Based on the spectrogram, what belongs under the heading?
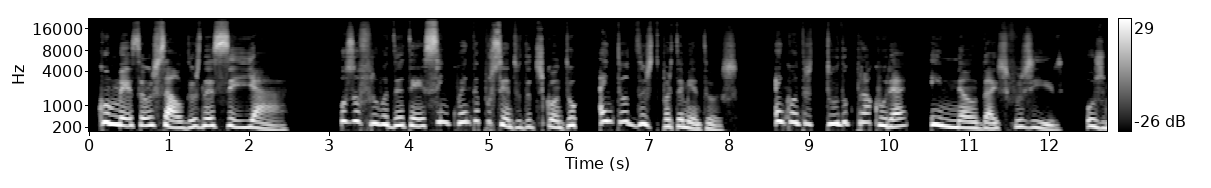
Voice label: Portuguese promos

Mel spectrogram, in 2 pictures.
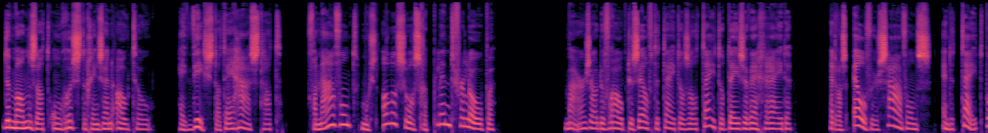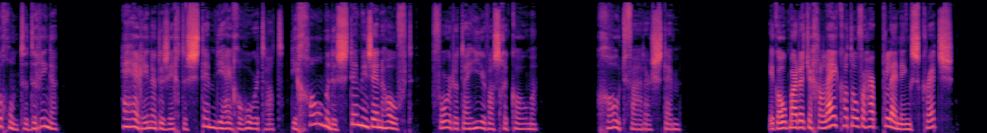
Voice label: dutch audiobooks

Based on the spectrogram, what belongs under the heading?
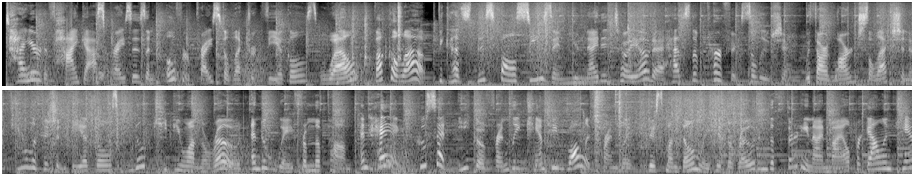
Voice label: english american automotive; Englisch (US); Vereinigte Staaten

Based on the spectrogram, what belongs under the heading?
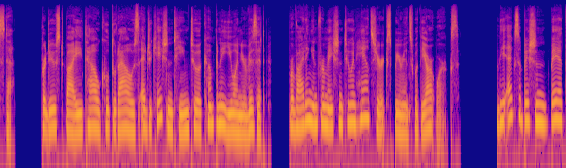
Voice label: english american audio guides

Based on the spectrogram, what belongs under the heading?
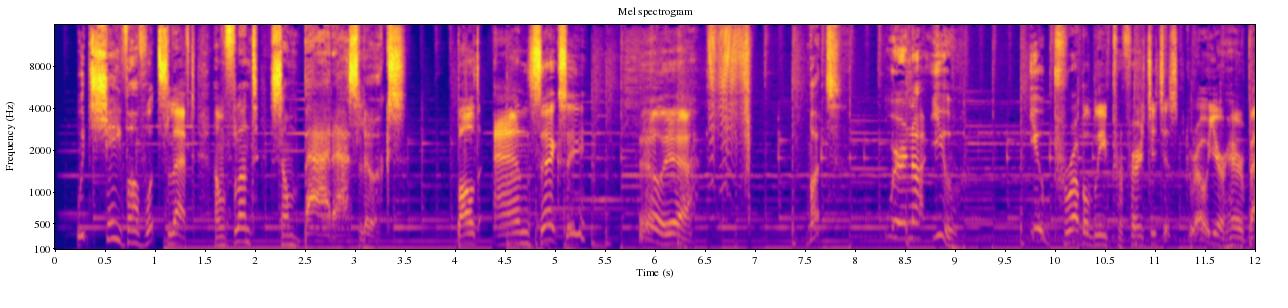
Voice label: english commercial

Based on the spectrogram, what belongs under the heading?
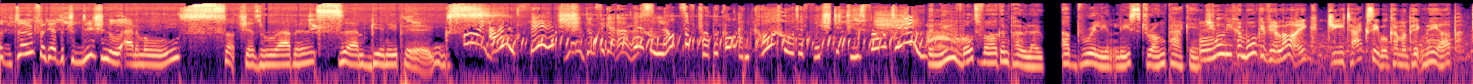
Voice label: english british

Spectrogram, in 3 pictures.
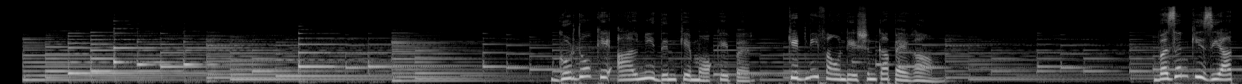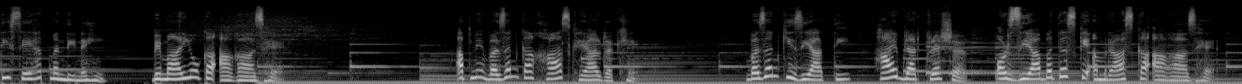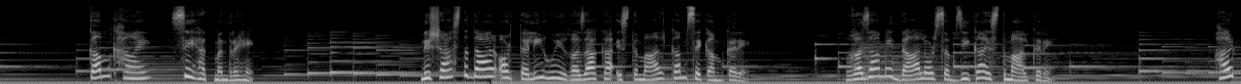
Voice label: urdu narration; professionelle indische Sprecherin

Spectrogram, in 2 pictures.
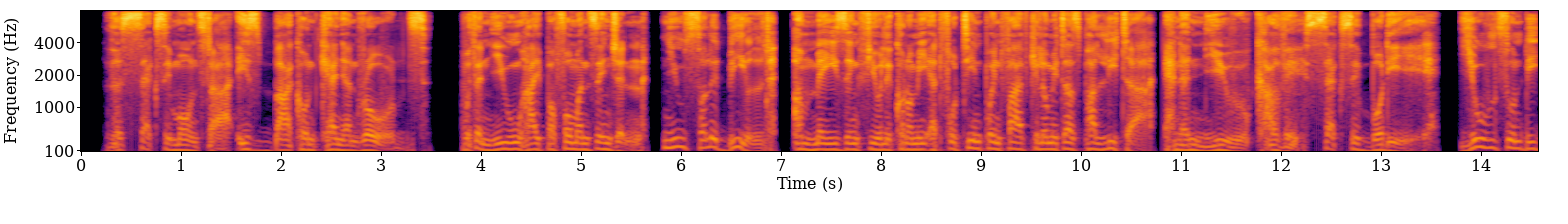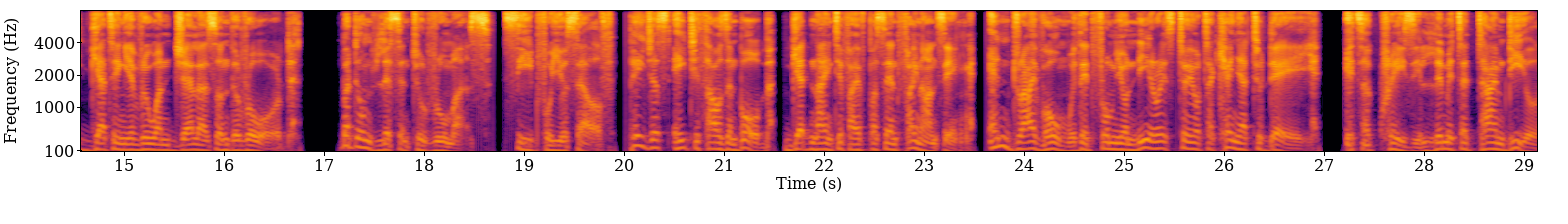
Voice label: english african commercial; Suaheli Englisch (afrikanisch); Kenia; Swahili- und Englisch-Sprecher

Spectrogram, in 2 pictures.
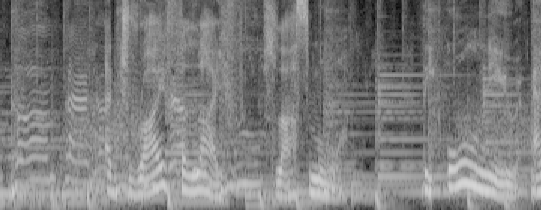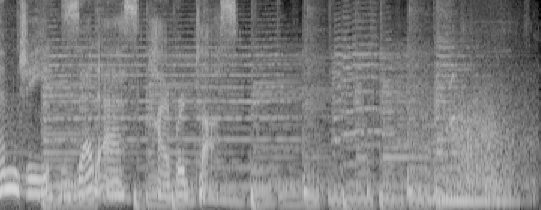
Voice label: english british automotive

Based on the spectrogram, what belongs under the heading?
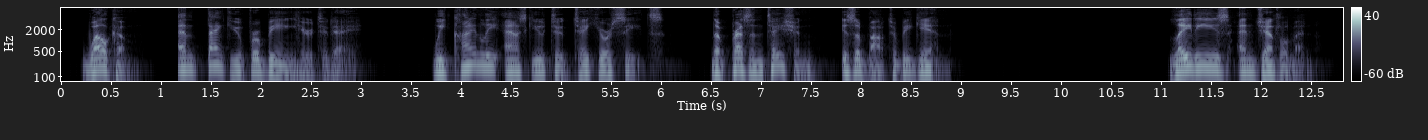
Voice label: english canadian announcements

